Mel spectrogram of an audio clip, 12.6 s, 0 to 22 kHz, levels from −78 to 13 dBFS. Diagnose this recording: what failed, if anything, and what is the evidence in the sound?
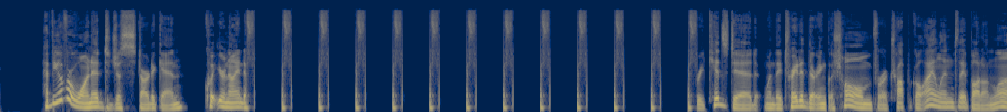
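Stutter with silent gaps from 3.18 to 8.72 s: a 116 ms fragment of speech repeats twelve times, each followed by 346 ms of digital silence, giving a steady 461 ms cycle. This likely comes from a stalled playback or stream buffer replaying its last fragment at each retry, so the intervening speech is lost.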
